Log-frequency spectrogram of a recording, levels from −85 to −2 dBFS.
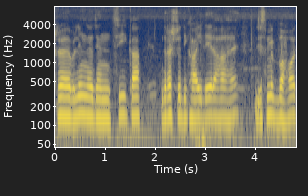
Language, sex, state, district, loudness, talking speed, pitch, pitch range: Hindi, male, Madhya Pradesh, Katni, -16 LUFS, 125 wpm, 135 Hz, 130-140 Hz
